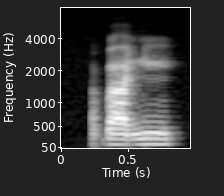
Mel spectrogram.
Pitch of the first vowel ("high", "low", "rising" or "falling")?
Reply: high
